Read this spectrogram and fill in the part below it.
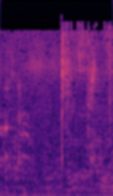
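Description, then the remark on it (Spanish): A single sharp knock from a capataz's hammer on the float carrying the Cristo in calle Pureza rings out clearly midway through, over a steady murmur of crowd noise and voices. “Y ahora se escucha el martillo.”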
